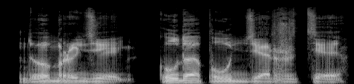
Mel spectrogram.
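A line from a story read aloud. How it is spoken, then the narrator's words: Deep displeased voice. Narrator (Russian): пробасил он недовольным тоном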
